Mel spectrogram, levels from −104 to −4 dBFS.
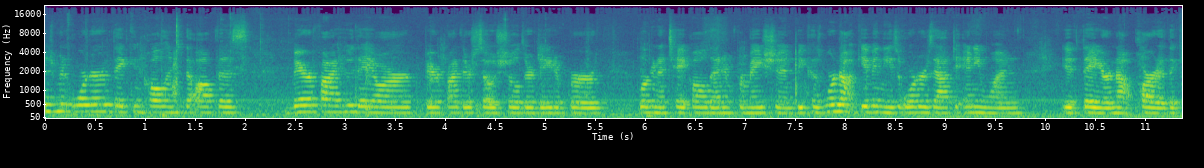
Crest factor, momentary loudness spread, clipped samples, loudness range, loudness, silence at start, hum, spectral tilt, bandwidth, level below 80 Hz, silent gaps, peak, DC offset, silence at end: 16 dB; 6 LU; under 0.1%; 1 LU; -16 LUFS; 0 s; none; -5 dB/octave; 19 kHz; -34 dBFS; none; 0 dBFS; 0.3%; 0 s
